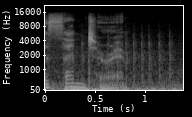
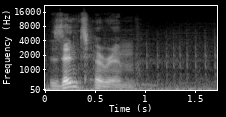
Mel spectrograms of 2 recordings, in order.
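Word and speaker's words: Zhentarim: The winged serpent of the centurim. These must be the goods that rower agreed to move into the city. I've been mispronouncing that this whole time. Zenturim.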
